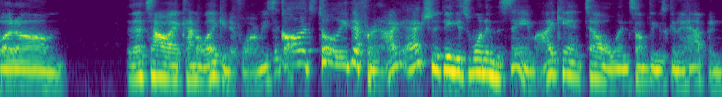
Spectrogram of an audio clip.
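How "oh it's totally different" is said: heavy put-on Bronx accent, very high-pitched. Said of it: "he's got this super big Bronx accent".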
